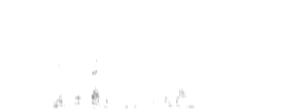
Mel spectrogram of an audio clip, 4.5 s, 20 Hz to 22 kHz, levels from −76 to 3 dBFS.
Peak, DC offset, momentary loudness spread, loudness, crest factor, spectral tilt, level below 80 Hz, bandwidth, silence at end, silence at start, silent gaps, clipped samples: -42 dBFS; under 0.1%; 12 LU; -61 LUFS; 24 dB; -4 dB/octave; under -90 dBFS; 7.2 kHz; 1.6 s; 0.75 s; 2.20-2.28 s, 2.38-2.43 s; under 0.1%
